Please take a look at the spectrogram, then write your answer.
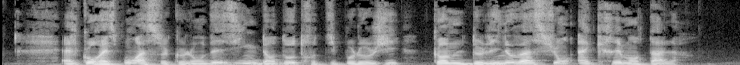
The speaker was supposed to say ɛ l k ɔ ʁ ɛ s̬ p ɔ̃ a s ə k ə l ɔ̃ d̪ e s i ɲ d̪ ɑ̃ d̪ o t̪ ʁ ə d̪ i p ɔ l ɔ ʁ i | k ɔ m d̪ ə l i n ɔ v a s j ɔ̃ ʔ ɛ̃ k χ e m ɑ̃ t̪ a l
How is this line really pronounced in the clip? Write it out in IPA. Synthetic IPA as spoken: ɛ l k ɔ ʁ ɛ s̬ p ɔ̃ a s ə k ə l ɔ̃ d̪ e z i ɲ d̪ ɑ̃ d̪ o t̪ χ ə t̪ i p ɔ l ɔ ʒ i | k ɔ m d̪ ə l i n ɔ v a s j ɔ̃ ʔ ɛ̃ k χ e m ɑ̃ t̪ a l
